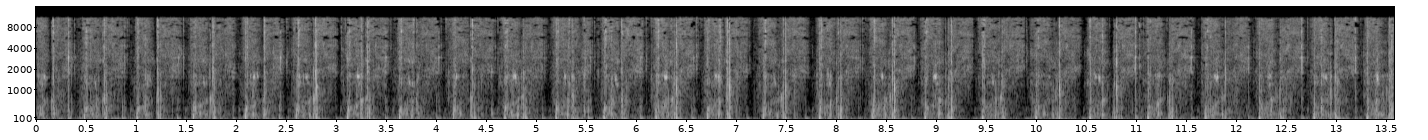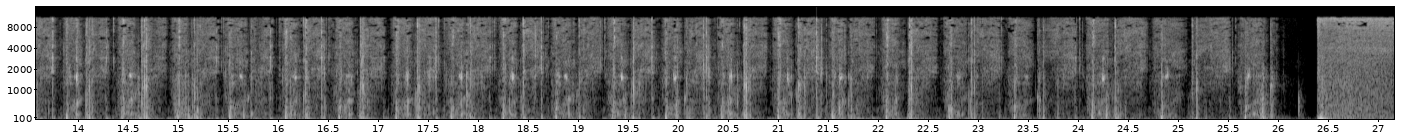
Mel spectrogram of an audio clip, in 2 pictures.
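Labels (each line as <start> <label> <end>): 0.0 A bike pump is rhythmically pumping air into a tire. 26.1
26.2 The soft clack of a pump being released from a bike tire. 26.3
26.3 A loud whizz of air being released from a bike tire. 27.2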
